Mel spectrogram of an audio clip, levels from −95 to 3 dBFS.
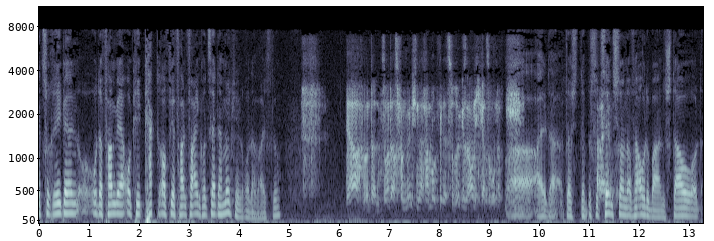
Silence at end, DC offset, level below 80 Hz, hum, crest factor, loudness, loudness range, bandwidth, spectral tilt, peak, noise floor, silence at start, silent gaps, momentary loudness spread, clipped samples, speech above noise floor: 0 s; under 0.1%; -40 dBFS; none; 18 dB; -25 LUFS; 5 LU; 8 kHz; -5.5 dB/octave; -6 dBFS; -49 dBFS; 0 s; none; 11 LU; under 0.1%; 24 dB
